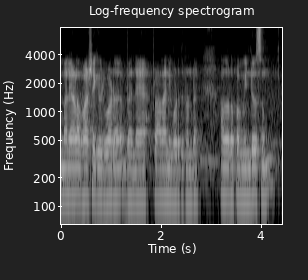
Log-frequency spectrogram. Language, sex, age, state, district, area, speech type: Malayalam, male, 60+, Kerala, Kollam, rural, spontaneous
